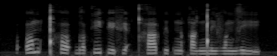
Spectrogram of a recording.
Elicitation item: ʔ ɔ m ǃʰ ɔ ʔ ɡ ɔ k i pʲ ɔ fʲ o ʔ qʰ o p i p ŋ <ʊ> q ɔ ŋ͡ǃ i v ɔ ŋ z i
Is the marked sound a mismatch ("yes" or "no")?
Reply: no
